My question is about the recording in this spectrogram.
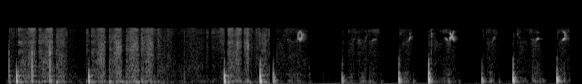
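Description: Pen scratching on paper in quick drawing and writing strokes: a dense flurry of scratches at first, then a string of separate short, sharp strokes that stop suddenly near the end.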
